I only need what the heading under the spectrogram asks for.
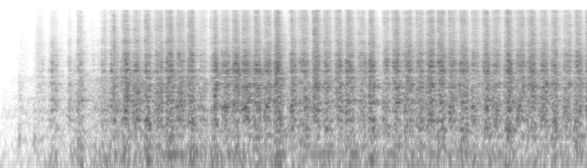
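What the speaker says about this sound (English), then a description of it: "So I am going to be grating it on this side of the grater" Whole nutmeg rasped against a fine grater for Bajan rum punch, a steady rapid scraping rhythm of quick repeated strokes, close and loud, with no talk.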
